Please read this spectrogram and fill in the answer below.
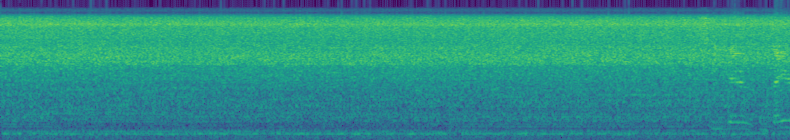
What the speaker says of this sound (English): All the preheat blowers are fully functional and blowing right now.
